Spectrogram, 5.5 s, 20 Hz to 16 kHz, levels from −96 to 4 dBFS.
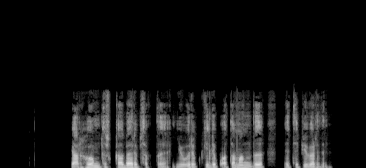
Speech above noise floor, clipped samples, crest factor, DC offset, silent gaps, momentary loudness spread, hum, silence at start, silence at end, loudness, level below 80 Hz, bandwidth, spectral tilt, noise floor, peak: over 70 dB; under 0.1%; 20 dB; under 0.1%; 4.14-4.26 s; 13 LU; none; 1.05 s; 0.6 s; -21 LUFS; -56 dBFS; 7.6 kHz; -7 dB/octave; under -90 dBFS; -2 dBFS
